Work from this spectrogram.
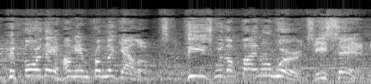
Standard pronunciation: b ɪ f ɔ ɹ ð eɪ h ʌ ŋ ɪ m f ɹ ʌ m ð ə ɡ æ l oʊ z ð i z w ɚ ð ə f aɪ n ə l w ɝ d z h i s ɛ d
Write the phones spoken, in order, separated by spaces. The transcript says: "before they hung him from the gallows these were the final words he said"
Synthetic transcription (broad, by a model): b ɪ f ɔ ɹ ð eɪ h ʌ ŋ ɪ m f ɹ ʌ m ð ə ɡ æ l oʊ z ð i z w ɚ ð ə f aɪ n l w ɝ d z h i s ɛ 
